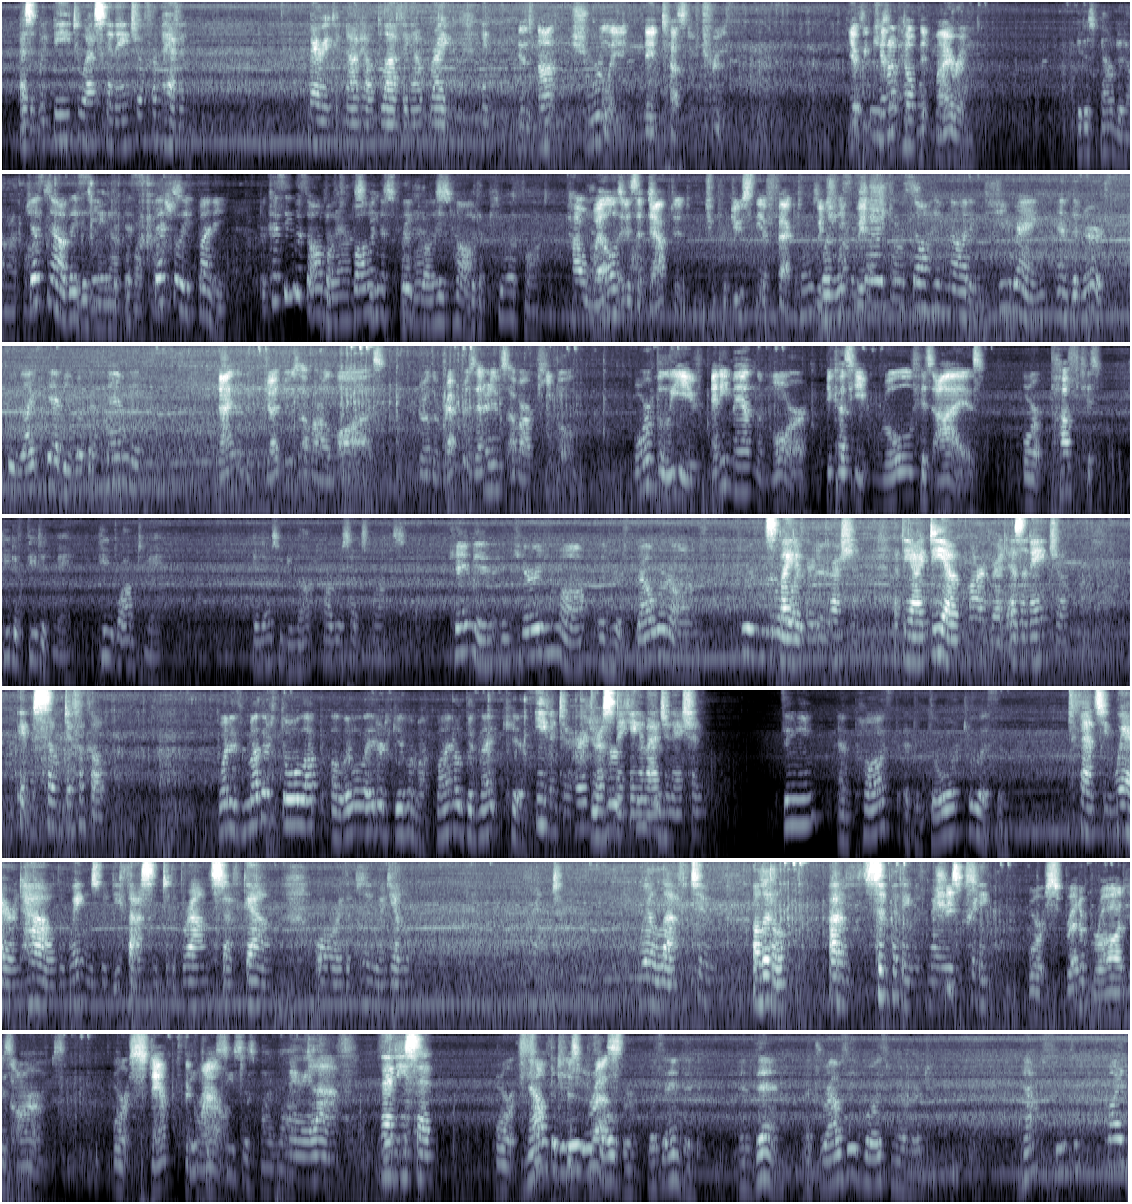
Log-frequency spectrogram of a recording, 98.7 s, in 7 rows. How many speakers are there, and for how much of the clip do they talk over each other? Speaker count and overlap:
4, about 16%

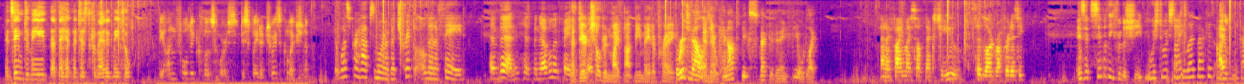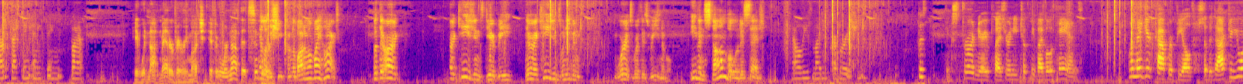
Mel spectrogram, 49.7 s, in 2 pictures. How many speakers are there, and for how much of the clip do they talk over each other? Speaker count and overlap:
10, about 6%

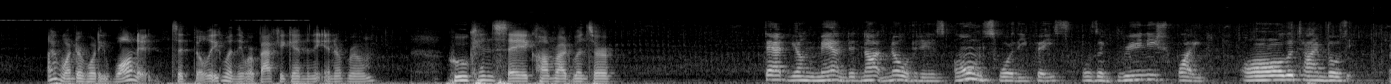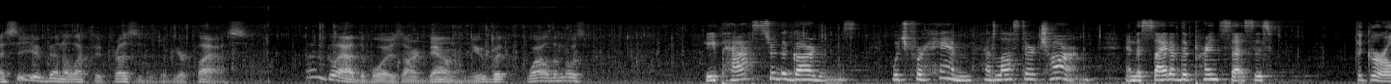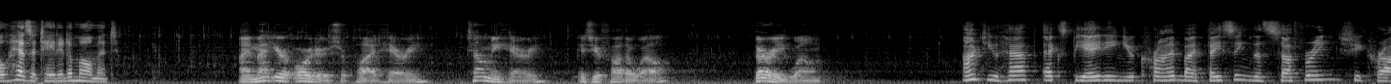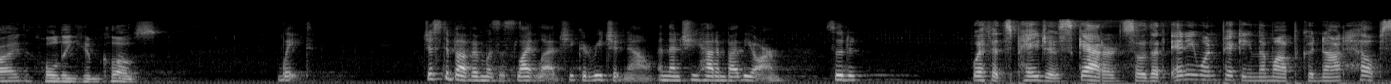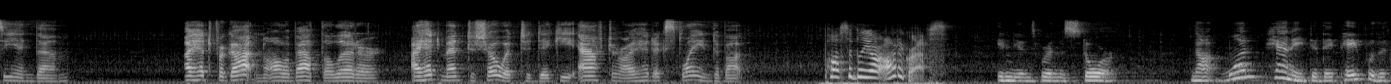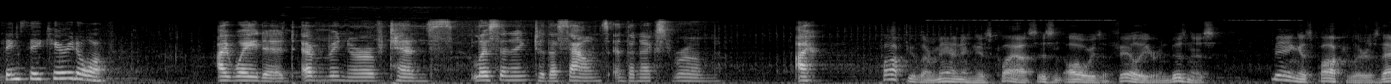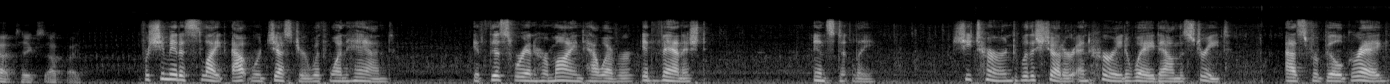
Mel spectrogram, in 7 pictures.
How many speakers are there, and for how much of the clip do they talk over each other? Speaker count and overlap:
9, no overlap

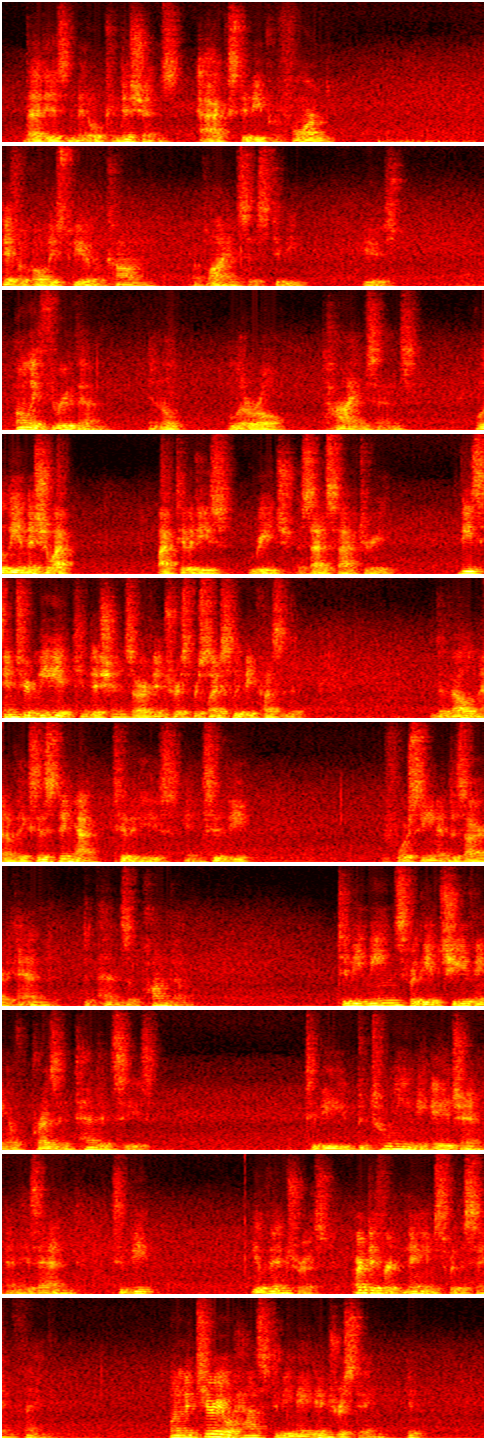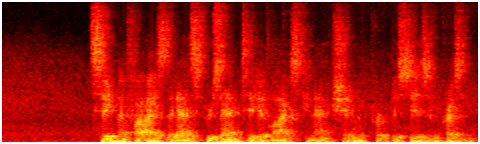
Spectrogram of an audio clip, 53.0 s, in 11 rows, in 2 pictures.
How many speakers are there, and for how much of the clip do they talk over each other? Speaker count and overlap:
1, no overlap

